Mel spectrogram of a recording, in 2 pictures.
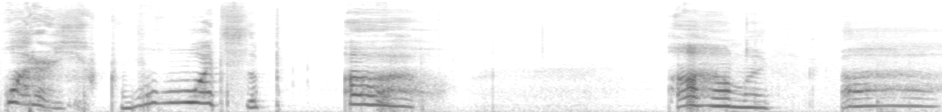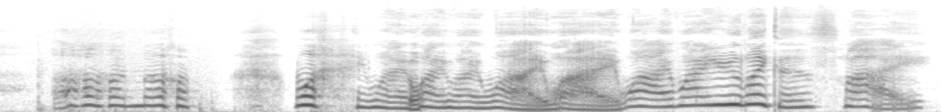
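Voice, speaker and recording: A woman giving a casual, expressive recap of a video game, reading out text and reacting with exasperation and swearing. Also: high-pitched, very slow, long pauses.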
